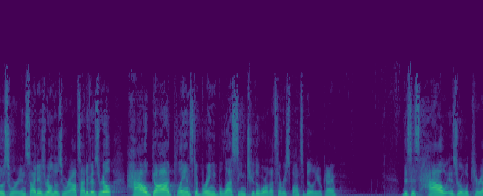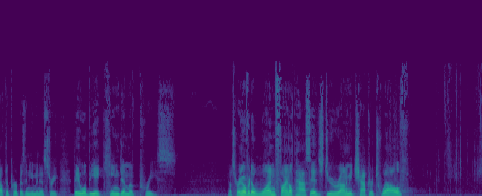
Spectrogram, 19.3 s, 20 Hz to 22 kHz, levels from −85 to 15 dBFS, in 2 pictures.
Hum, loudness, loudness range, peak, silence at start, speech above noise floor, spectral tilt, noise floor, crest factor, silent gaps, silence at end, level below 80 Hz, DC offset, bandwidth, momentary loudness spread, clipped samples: none; -27 LUFS; 9 LU; -8 dBFS; 0 s; 40 dB; -6 dB/octave; -67 dBFS; 20 dB; none; 1.55 s; -66 dBFS; under 0.1%; 15 kHz; 15 LU; under 0.1%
